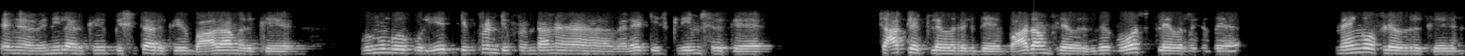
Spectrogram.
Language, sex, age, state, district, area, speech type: Tamil, male, 18-30, Tamil Nadu, Namakkal, rural, conversation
